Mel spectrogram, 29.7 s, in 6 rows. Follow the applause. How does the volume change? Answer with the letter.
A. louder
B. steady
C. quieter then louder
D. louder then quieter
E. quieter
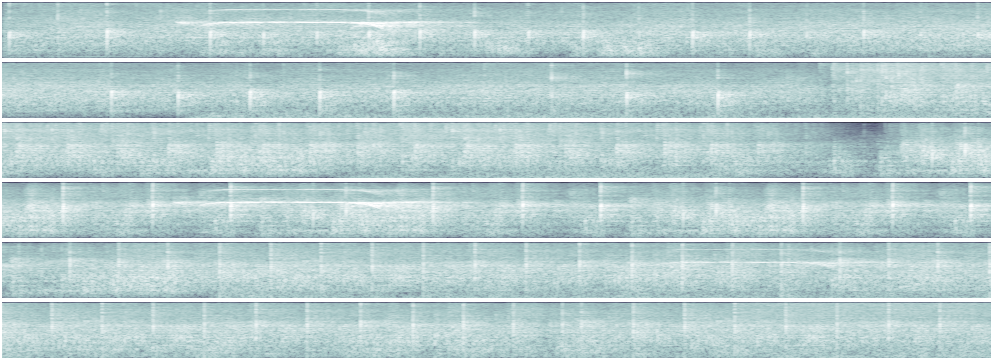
B.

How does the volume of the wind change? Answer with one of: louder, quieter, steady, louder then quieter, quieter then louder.
steady.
